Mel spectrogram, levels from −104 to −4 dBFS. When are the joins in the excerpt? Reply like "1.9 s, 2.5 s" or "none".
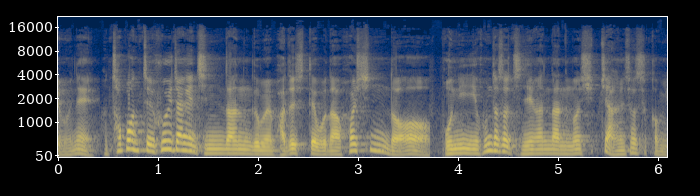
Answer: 3.8 s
